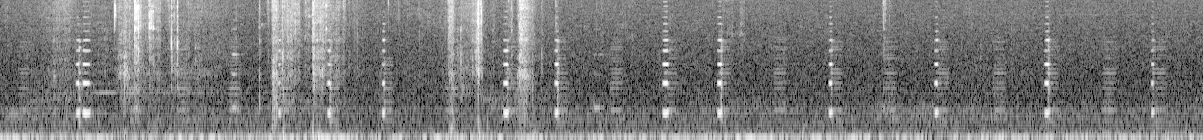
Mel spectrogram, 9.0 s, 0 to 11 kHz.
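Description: Metal detector beeping in short, even tones about two to three times a second as its coil is swept back and forth over a small gold ring buried about 20 cm down. There is some rustling in the first few seconds.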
